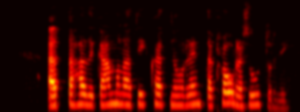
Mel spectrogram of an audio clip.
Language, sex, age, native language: Icelandic, female, 30-39, Icelandic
